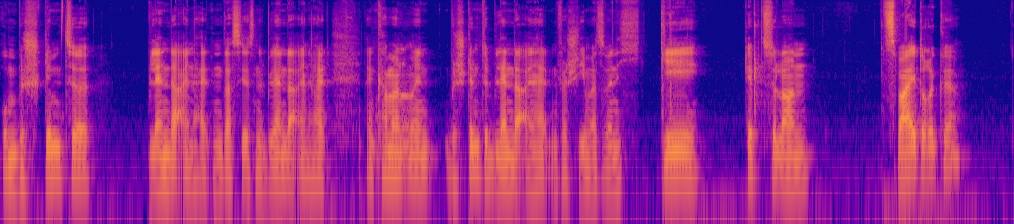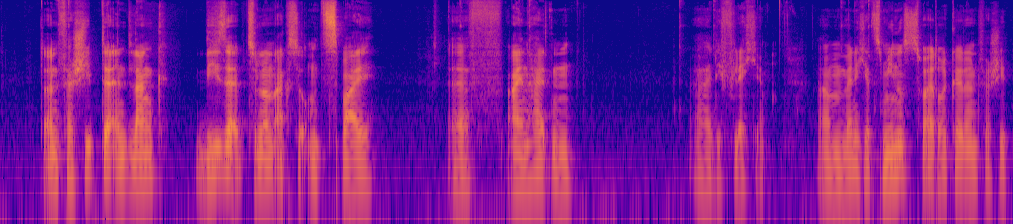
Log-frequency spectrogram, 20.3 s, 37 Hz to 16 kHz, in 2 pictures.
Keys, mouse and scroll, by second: 6.6 g, 14.8-15.9 middle drag, 15.9-17.0 drag, 17.0-18.3 middle drag.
